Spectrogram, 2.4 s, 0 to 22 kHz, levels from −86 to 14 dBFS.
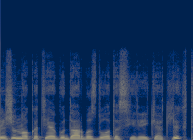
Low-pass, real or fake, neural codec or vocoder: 14.4 kHz; fake; autoencoder, 48 kHz, 32 numbers a frame, DAC-VAE, trained on Japanese speech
